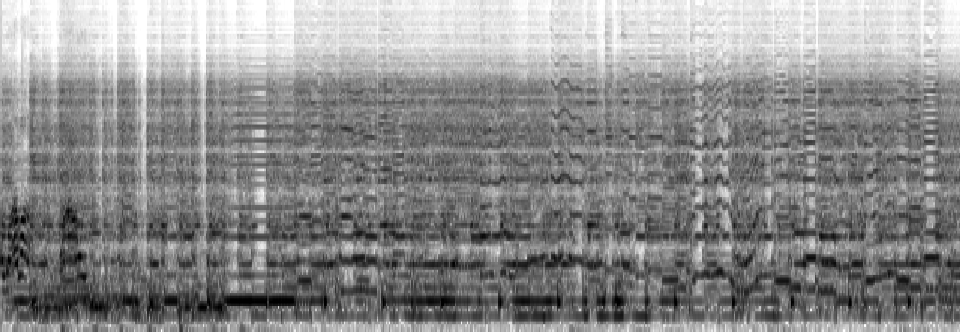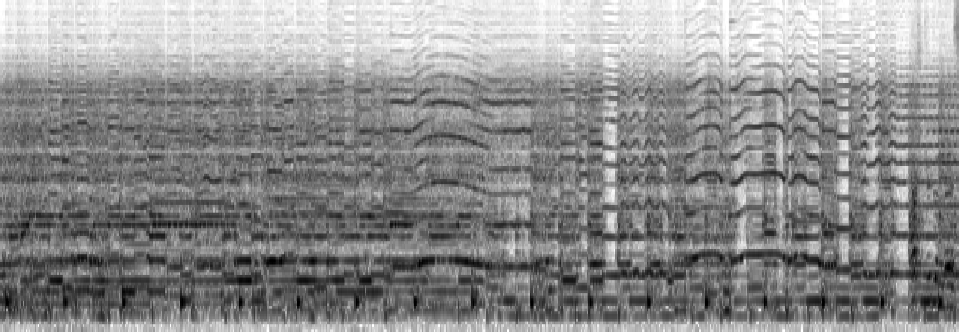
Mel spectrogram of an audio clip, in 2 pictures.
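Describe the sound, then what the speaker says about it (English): Electric guitar through a loud distortion pedal with a grinding, cement-mixer-like churn, a long continuous stretch of thick, fuzzy chords and notes at steady, fairly high loudness. "That's good in the cement mixing sound with the first pedal."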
